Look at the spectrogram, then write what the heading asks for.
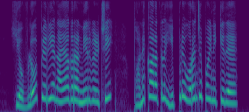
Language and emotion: Tamil, surprised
